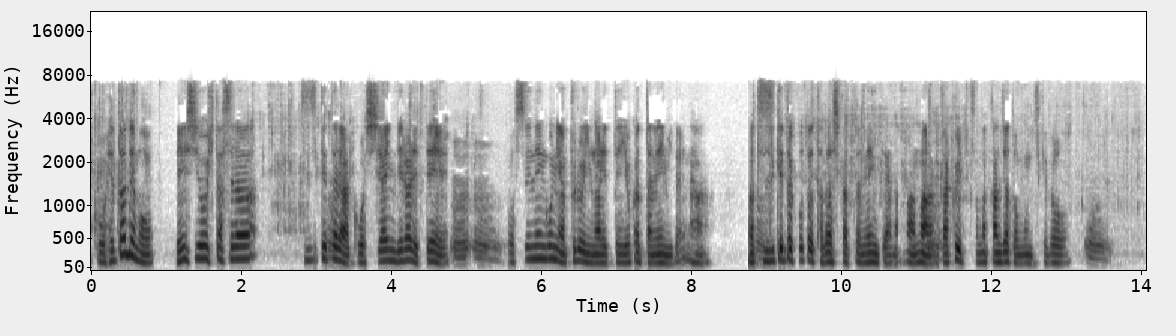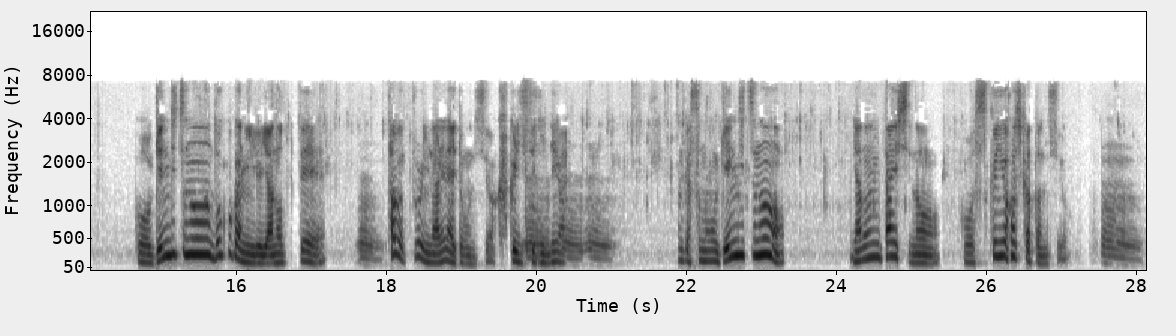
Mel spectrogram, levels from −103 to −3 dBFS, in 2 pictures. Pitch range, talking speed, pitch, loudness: 125-170 Hz, 330 characters per minute, 140 Hz, -21 LUFS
